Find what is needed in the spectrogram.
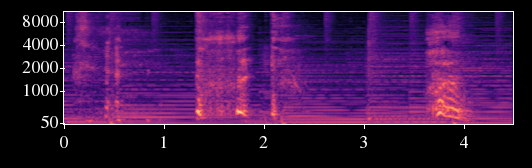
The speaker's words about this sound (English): At least it's a very wet cough.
